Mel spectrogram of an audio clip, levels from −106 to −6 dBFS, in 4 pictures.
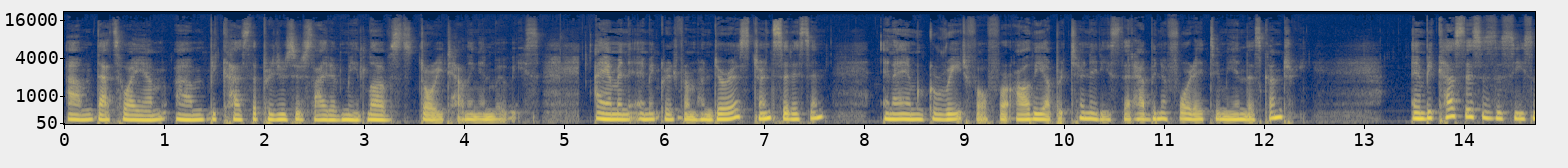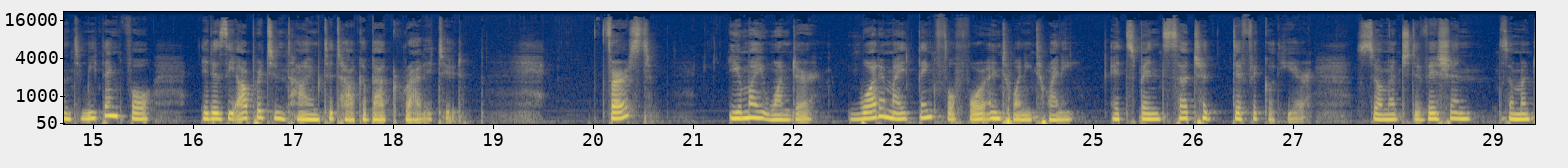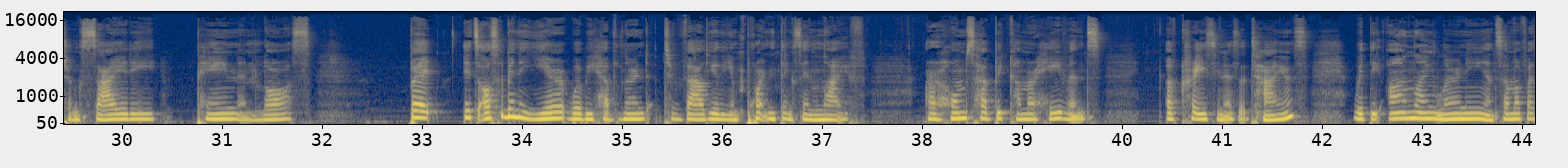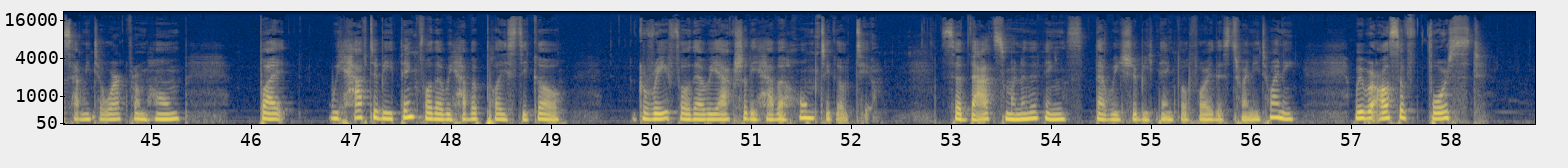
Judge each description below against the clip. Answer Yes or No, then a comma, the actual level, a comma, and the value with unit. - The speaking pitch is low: No, high, 190 Hz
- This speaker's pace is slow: No, average, 170 wpm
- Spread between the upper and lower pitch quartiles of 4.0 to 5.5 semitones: No, average, 2.8 semitones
